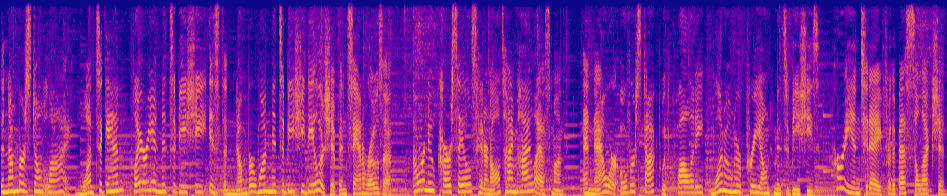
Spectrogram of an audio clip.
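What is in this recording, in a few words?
voice over demos; Mitsubishi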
